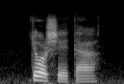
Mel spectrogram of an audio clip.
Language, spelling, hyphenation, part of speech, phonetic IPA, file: Hungarian, gyorsétel, gyors‧étel, noun, [ˈɟorʃeːtɛl], Hu-gyorsétel.ogg
- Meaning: fast food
